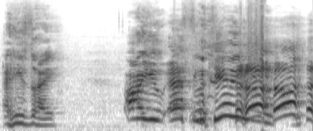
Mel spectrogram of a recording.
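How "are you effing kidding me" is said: drawn-out, high, loud exasperated outburst; mad teacher. Retold or imitated. Teacher finding out the phone is fake, mock furious. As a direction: imitate a teacher at the end of his patience. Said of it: "and he got mad".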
